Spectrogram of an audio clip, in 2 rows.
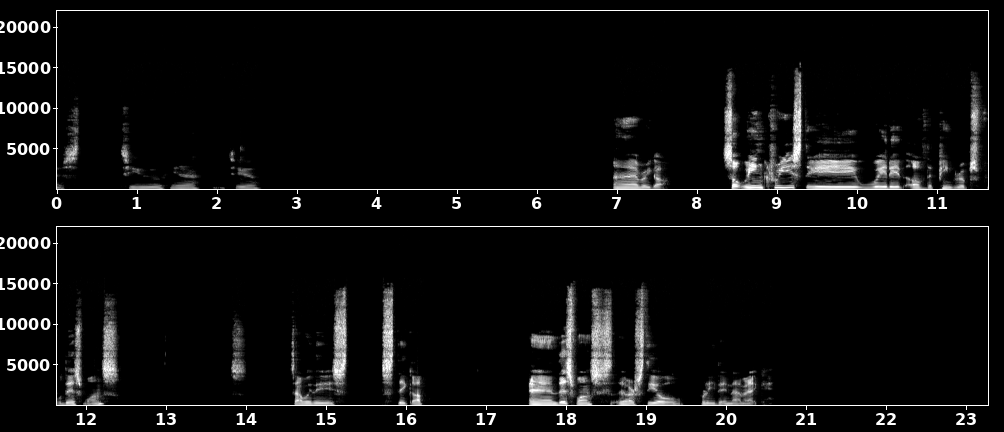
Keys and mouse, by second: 3.2 space, 12.8 middle click, 19.3-23.2 middle drag.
